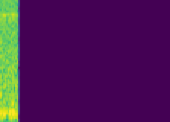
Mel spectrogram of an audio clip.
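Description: Silence: a faint trace of room noise in the first moment, then the sound track goes completely dead.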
